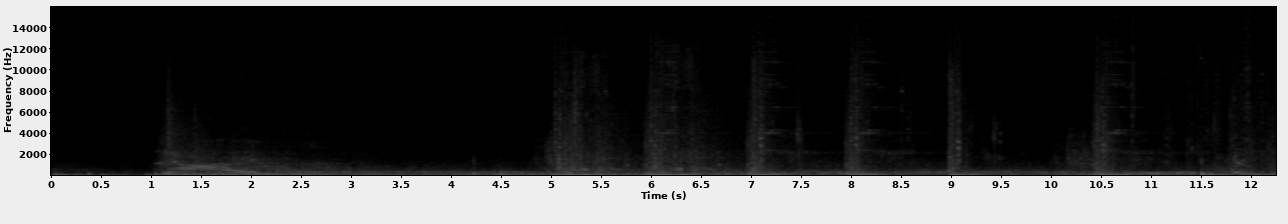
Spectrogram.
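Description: Swords clash and strike in a fight, with loud impacts.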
